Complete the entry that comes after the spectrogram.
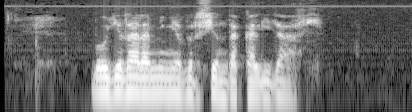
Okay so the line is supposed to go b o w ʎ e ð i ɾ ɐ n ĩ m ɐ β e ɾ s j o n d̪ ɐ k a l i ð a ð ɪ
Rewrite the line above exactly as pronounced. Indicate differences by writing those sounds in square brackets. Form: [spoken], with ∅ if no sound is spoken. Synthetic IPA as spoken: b o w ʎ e ð [a] ɾ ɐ [m] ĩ [ɲ] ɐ β e ɾ s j o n d̪ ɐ k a l i ð a ð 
